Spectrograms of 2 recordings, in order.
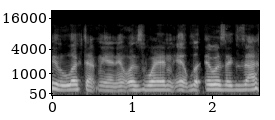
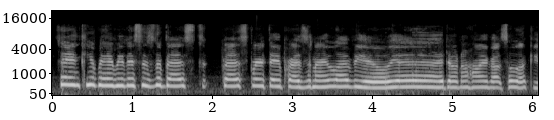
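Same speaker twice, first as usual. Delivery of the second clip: high, sing-song gushing, held on one raised note; mock gushing; 7 semitones higher, 3 dB louder than usual. Mocking the post he faked in her name, mock gushing. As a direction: imitate a sappy thank-you in a high put-on voice. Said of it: "he made it seem like I made the post".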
